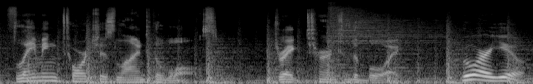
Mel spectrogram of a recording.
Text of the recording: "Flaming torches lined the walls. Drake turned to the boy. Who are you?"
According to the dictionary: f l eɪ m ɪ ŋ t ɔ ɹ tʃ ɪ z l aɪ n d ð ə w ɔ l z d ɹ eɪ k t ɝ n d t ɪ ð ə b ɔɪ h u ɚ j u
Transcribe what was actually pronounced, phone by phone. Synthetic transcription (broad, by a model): f l eɪ m ɪ ŋ t ɔ ɹ tʃ ɪ z l aɪ n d ð ə w ɔ l z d ɹ eɪ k t ɝ n t ɪ ð ə b ɔɪ h u ɚ j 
